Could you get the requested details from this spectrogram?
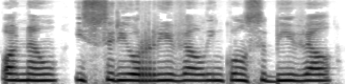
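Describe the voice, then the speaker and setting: A woman voicing a timid, hoarse robot. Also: fairly high pitch, flat delivery, moderate pace, mellow, no room sound, clean studio sound, pitched above the performer's own voice, natural voice. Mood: anxious pleading. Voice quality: hoarse, like a machine needing oil. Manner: anxious, pleading, deferential. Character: timid frightened male robot, eager to please. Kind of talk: audiobook character reading.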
